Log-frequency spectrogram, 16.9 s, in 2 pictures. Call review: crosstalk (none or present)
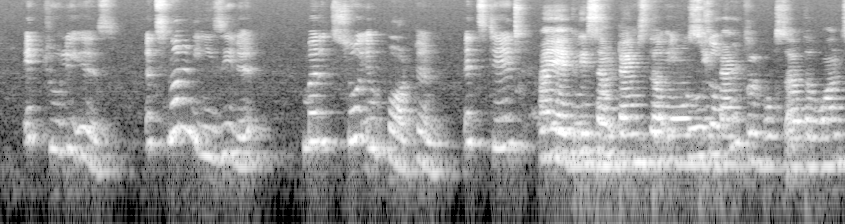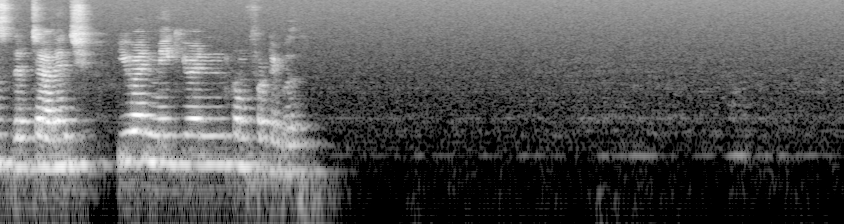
present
